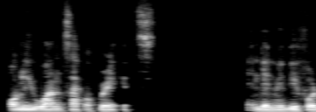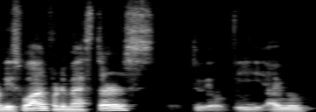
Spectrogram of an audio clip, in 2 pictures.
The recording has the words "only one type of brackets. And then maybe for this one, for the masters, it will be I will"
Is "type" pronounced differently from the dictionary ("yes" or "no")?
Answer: yes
